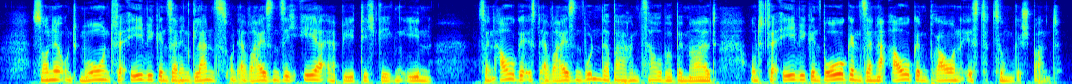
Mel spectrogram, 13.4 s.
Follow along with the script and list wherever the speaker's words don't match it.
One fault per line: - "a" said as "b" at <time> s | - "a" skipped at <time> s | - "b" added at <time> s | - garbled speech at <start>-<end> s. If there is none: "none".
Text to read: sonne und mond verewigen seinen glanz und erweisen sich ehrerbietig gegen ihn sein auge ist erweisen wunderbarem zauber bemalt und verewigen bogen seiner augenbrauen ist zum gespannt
none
